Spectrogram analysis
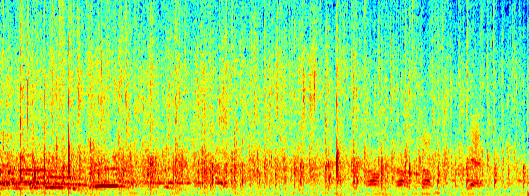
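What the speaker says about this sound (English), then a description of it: "Can we have a round of applause for Miss Orlando?" Audience applause at a vocational school completion ceremony, dense sustained clapping from a room full of people, with a faint background voice.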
